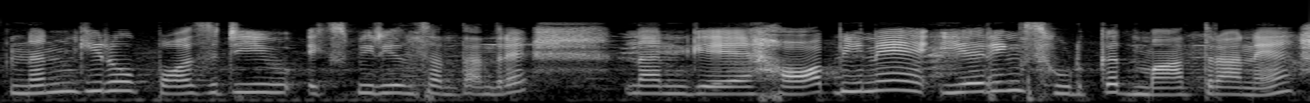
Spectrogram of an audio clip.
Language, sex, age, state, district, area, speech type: Kannada, other, 18-30, Karnataka, Bangalore Urban, urban, spontaneous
